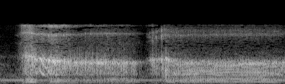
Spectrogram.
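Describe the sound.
A person imitates gentle, even snoring, the light, regular kind typical of someone lying on their back after a little alcohol: two long, steady rasping breaths, one right after the other, with a brief pause between them and a fairly uniform level throughout.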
